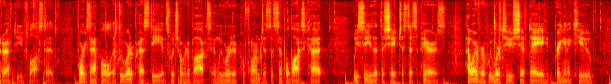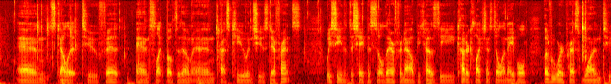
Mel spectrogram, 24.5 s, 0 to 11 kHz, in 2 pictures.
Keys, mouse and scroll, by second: 0.4 shift+middle click, 1.5 scroll up 2, 2.2 d, 2.9 click, 4.4 click, 6.5 click, 8.5 click, 8.6 click, 9.5 right click, 9.8 shift+a, 10.7 click, 11.1 s, 11.8 click, 12.4 middle click, 13.1-13.5 typing, 14.6 shift+click, 15.3 middle click, 16.0 middle click, 16.5 q, 17.0 click, 17.5 middle click, 18.7-19.6 scroll up 1, 19.6 middle click, 23.8 1.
